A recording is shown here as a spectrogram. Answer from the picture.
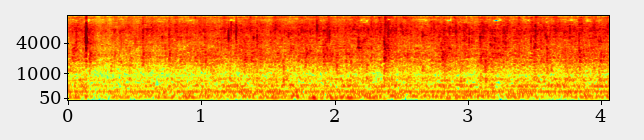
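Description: Tomato and onion frying in a pan: a steady sizzle with small crackles and a sharp click shortly after the start, over a faint steady hum.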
